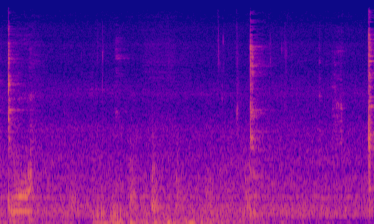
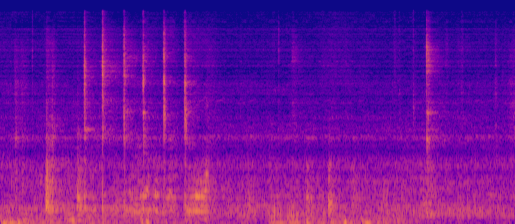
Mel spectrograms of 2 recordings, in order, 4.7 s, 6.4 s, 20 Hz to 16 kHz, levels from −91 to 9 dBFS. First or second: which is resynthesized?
second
